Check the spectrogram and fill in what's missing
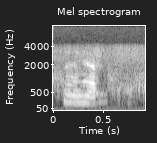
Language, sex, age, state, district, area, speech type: Malayalam, female, 18-30, Kerala, Wayanad, rural, conversation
